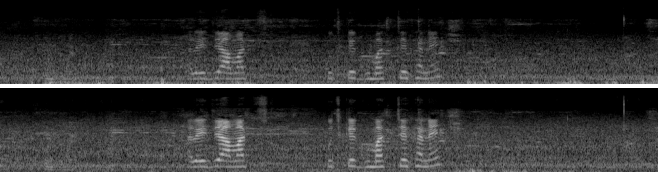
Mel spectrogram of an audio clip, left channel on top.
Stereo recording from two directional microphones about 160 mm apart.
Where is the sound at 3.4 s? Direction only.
5° right (ahead or behind).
